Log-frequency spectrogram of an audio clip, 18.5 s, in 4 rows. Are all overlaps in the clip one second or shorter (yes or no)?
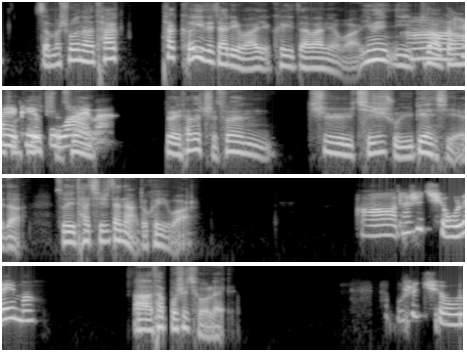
no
